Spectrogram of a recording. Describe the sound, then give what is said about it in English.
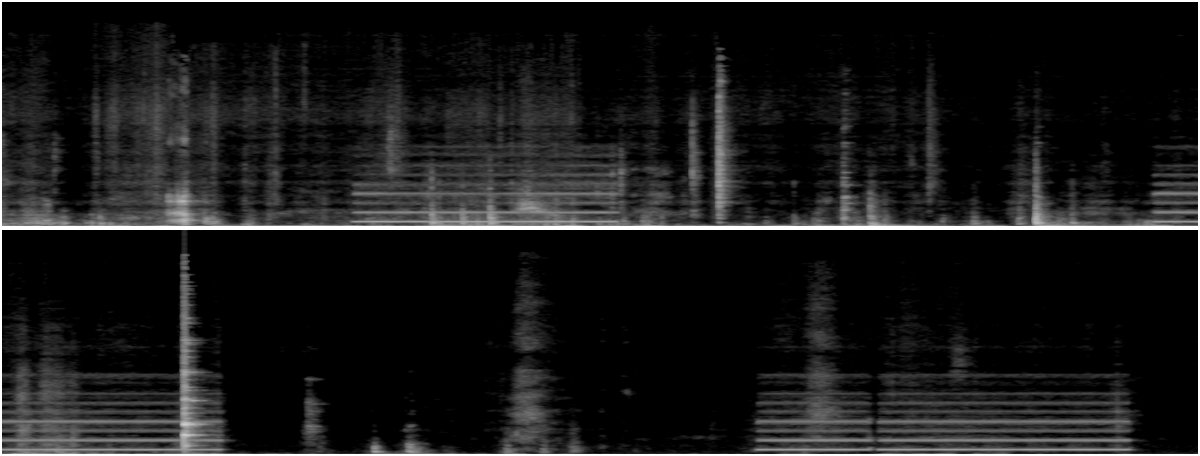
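A phone line rings three times during a call to Orca Soda Works, each ring a steady electronic tone lasting about two seconds with long pauses between, while dishes and cutlery clink in the background. “Maybe they'll have a voicemail and you can say, Dear Soda Steel, dear Orca Soda Works, please stop.”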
